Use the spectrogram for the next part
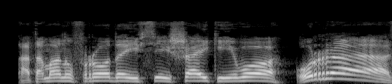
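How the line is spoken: Group shouting. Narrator (Russian): закричали хоббиты

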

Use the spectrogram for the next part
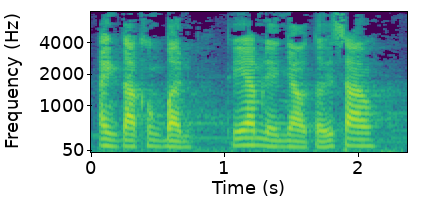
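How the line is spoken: Cold sneering. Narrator (Vietnamese): Hắc Viêm Triệt lạnh lùng kéo khóe miệng lên

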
